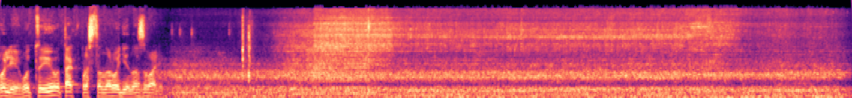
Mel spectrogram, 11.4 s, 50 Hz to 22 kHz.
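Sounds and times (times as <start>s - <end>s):
speech: 0.0s - 2.6s
car engine running with a gritty rattle under the hood: 2.2s - 11.3s.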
